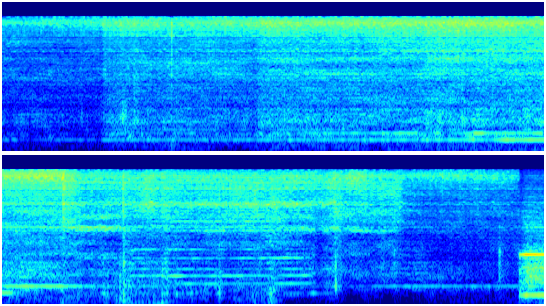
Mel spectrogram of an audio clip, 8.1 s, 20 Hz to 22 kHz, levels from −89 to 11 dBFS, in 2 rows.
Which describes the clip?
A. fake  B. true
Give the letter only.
A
